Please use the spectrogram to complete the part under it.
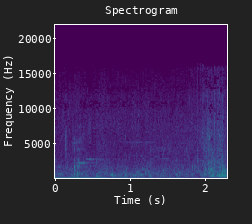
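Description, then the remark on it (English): Steady rushing water of a river approaching rapids, a broad continuous wash with gurgling and splashing textures, swelling slightly louder toward the end. “I mean, might be a little bit of rushing water.”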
